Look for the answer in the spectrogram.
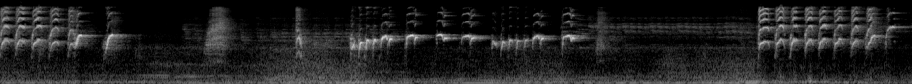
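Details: Greater green leafbird, gacor song used to make other birds sing: rapid chirp runs at start and finish, with a middle stretch of varied whistled phrases and quick notes, separated by brief pauses.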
